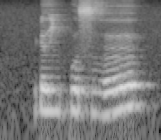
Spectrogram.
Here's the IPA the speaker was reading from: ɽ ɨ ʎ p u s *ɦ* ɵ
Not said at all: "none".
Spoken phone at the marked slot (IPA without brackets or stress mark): ɦ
